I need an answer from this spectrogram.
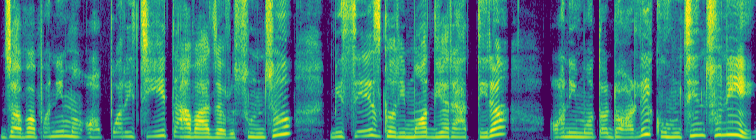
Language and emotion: Nepali, fearful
